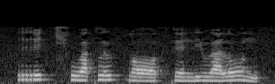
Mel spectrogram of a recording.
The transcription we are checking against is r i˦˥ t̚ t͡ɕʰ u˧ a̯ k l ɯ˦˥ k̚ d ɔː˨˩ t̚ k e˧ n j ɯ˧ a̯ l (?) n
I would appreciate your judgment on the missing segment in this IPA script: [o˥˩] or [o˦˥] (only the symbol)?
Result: o˥˩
